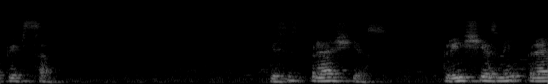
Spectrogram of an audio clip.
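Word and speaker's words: pizza: तो ये है पिट्ज़ा, पिट्ज़ा, पिट्ज़ा या पिट्ज़ा दोनों ठीक है, पर ड या ट का साउंड बीच में बोलना जरूरी होता है। पिट्ज़ा ऐसे ट है एग्जैक्टली, और पीछे स साउंड है, पिट्ज़ा।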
